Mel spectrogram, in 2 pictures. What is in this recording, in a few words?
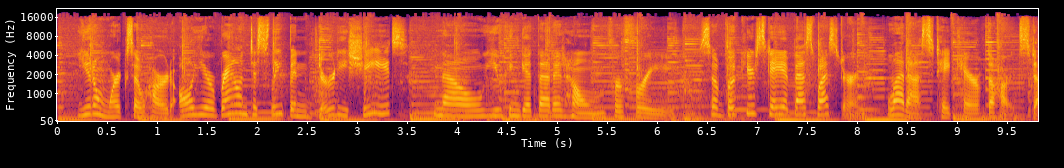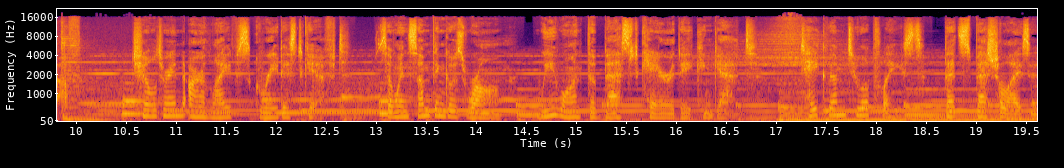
Commercial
